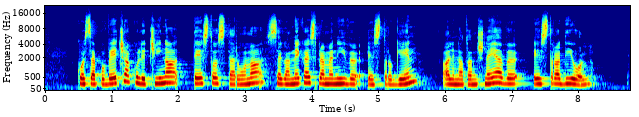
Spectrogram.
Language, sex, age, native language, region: Slovenian, female, 18-29, Slovenian, Pomurje region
